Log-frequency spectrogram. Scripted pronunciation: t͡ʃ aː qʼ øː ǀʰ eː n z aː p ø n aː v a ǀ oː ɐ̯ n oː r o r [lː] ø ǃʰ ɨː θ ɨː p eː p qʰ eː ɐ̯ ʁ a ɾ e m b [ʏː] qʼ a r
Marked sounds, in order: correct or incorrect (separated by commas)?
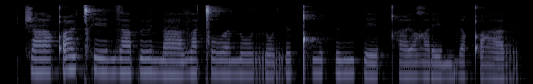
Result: incorrect, incorrect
